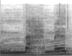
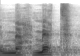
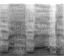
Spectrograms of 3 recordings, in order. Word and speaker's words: Mehmed: I'm going to say Mehmed II. And the reason is because that's how the Turks pronounced it then. I know there's been this, some Turks now say Mehmet with a T, but at the time it was Mehmed, which, by the way, is still spelled the same exact way, right? So it's just a different way of pronouncing the name Muhammad.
